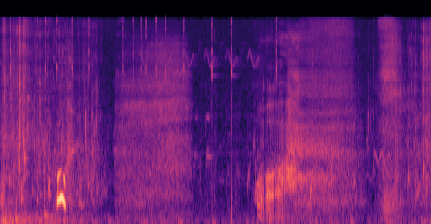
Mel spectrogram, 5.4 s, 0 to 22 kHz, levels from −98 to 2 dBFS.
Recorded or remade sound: recorded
